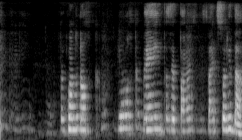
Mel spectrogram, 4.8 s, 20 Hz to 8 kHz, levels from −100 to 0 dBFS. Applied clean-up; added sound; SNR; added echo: neural mask model DeepFilterNet 3.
